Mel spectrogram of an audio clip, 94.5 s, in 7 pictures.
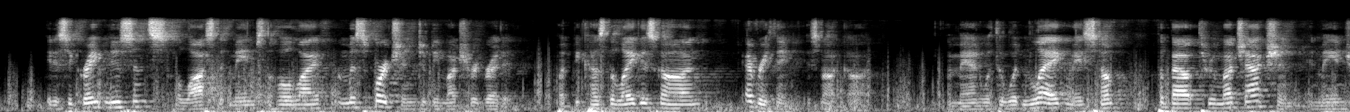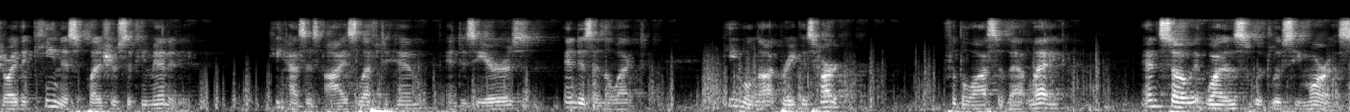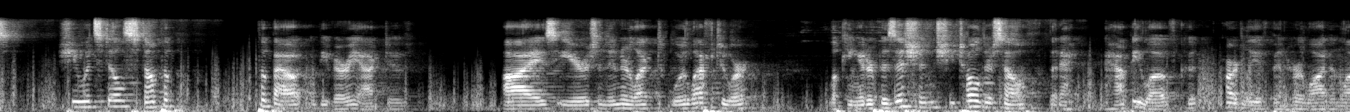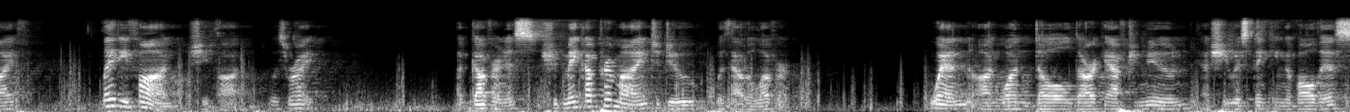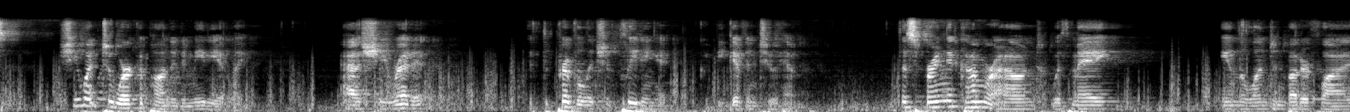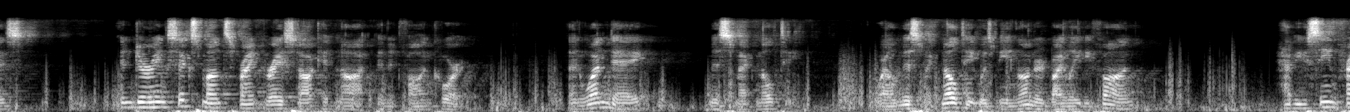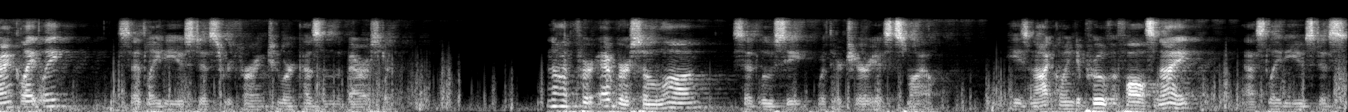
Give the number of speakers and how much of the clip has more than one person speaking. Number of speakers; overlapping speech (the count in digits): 1, no overlap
